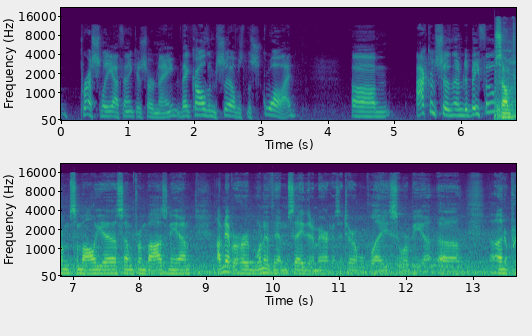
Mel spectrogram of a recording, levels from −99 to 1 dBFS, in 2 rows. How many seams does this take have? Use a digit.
1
